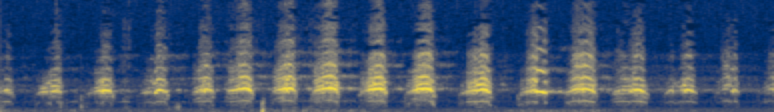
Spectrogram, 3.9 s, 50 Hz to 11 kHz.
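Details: Peregrine falcon at its nest in the Barycz Valley, Poland, on 2 May 2023, alarmed as people take one of four chicks with eye problems: a harsh, rapid kak-kak series, about four loud calls per second throughout.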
